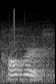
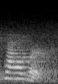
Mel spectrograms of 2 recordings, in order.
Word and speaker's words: Calvert: films i know there are a lot of families that um pronounce uh culvert county the way that you do covert but then there are others that have a history here that pronounce it calvert and i just wondered what the discrepancy was i don't know all i know is that all my life my family and my grandfather's family said culver and my grandfather's great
